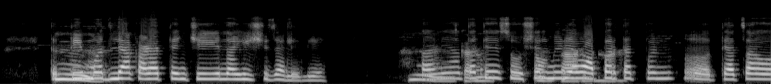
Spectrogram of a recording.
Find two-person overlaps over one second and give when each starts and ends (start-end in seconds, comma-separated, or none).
4.3-6.2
